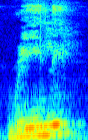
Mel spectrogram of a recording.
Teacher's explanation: You can see that these all have rising pitch at the end of the statements or questions. · At the end, you see the pitch goes up. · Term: rising intonation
